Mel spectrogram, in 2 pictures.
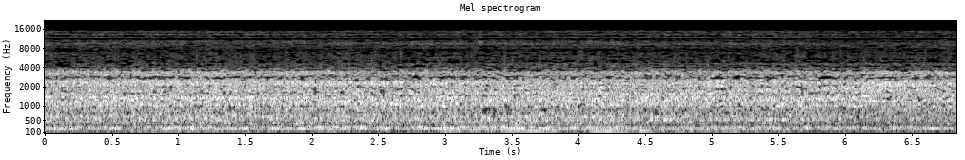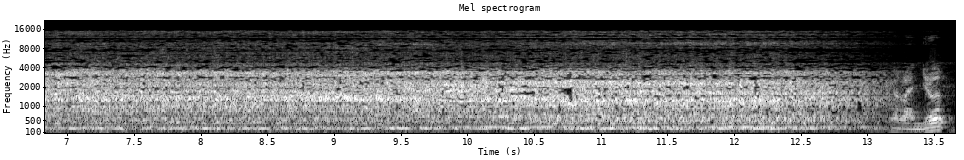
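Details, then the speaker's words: Old Toyota Avanza driving at about 20 km/h; loud, steady rough roar with coarse growl. Worn propeller shaft center bearing rumble. "kecepatan rendah seperti ini suaranya sudah mengerikan Ya seperti ini"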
